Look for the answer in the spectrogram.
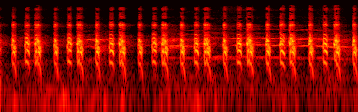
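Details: Female chukar partridge giving a fast run of hoarse chuckling notes, roughly two per second, regular and loud, some notes carrying a drawn-out nasal tone.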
